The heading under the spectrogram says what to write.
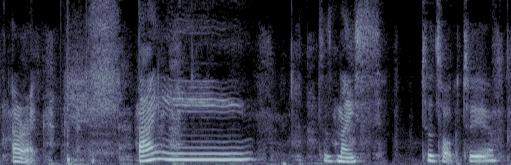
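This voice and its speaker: Very slow and dark, mellow in tone, a woman speaks at a high pitch. Her pitch varies in an ordinary way. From Poland. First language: Polish. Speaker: lifestyle vlogger. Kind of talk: casual chat.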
